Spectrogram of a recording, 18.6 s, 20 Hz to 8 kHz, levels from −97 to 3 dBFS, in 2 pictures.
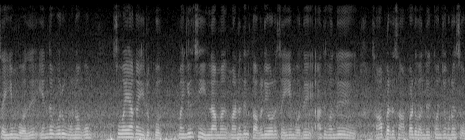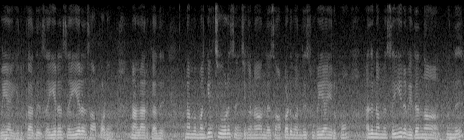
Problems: none marked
